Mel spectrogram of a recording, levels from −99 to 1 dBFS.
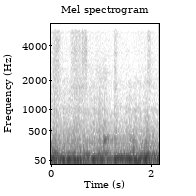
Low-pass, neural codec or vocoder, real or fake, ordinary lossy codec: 5.4 kHz; codec, 16 kHz, 0.5 kbps, FunCodec, trained on Chinese and English, 25 frames a second; fake; none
